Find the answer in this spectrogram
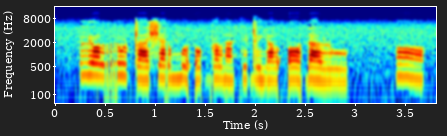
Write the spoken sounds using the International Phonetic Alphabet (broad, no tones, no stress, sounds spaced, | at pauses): lʲ ɔ lˠ r u ʈ a ʃ a ɾ ʊ m ʊ ʔ o b ɪ lˠ ɾ ã k i ɖ ɪ j ɛ lˠ ʔ ɔ ɗ a ɭ u | ɔ̃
